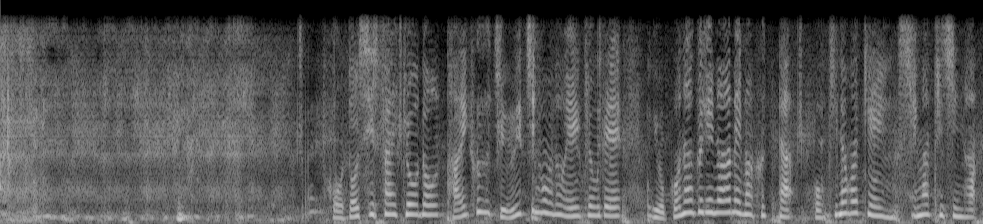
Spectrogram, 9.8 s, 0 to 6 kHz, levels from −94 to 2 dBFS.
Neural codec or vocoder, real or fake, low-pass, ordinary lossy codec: codec, 16 kHz, 1 kbps, FreqCodec, larger model; fake; 5.4 kHz; none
